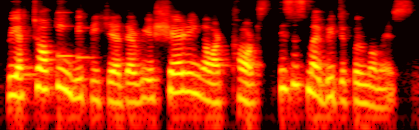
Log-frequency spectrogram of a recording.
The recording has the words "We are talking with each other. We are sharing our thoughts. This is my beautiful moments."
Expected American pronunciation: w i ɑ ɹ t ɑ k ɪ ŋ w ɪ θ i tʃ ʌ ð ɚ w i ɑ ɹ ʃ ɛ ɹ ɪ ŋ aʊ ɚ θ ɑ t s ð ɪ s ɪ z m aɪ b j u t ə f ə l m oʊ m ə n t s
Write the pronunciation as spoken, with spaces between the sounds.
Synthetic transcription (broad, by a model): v i ɑ ɹ t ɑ k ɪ ŋ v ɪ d i tʃ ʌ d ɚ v i ɑ ɹ ʃ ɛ ɹ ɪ ŋ aʊ ɚ t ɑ t s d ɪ s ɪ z m aɪ b j u t ə f ə l m oʊ m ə n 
